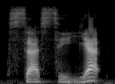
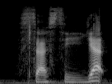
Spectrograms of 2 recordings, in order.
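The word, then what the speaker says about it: Saisiyat: 所谓的塞夏族，他们的族语发音叫做 Sasiyat Sasiyat，而且呢，汉文呢又叫做萨斯特施舍族，因为跟他们的族语发音很相似。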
